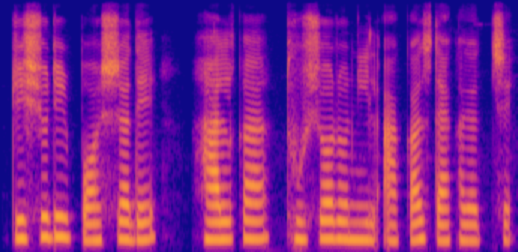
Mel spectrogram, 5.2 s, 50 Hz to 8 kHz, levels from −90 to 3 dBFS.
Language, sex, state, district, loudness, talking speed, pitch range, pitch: Bengali, female, West Bengal, Cooch Behar, -20 LUFS, 105 wpm, 195-215 Hz, 205 Hz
